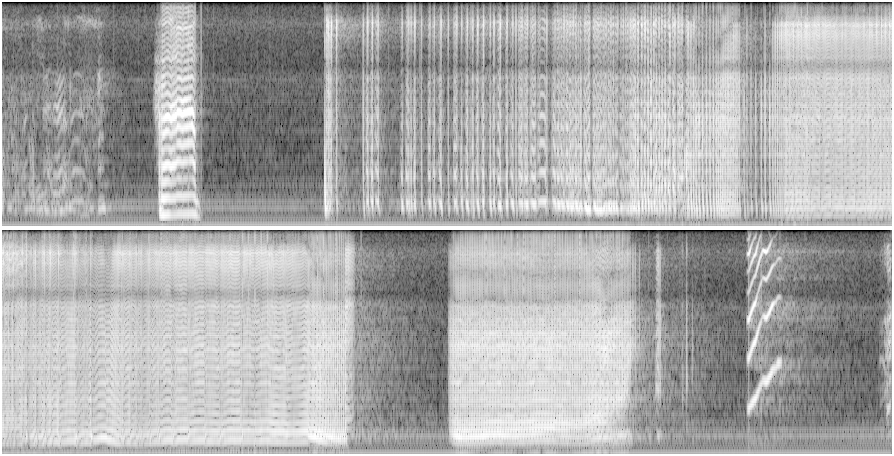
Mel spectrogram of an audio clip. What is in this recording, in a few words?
fart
